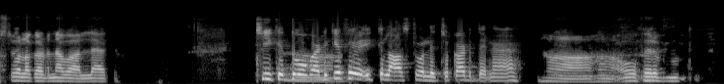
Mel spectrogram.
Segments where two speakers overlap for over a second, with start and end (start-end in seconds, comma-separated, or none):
none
